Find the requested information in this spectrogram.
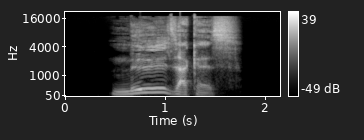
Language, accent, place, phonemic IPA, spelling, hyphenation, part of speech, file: German, Germany, Berlin, /ˈmʏlzakəs/, Müllsackes, Müll‧sa‧ckes, noun, De-Müllsackes.ogg
- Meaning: genitive singular of Müllsack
